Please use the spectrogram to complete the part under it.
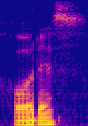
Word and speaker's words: Alfajores: How do you say them again? – Alpha Alpha Alfajores.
